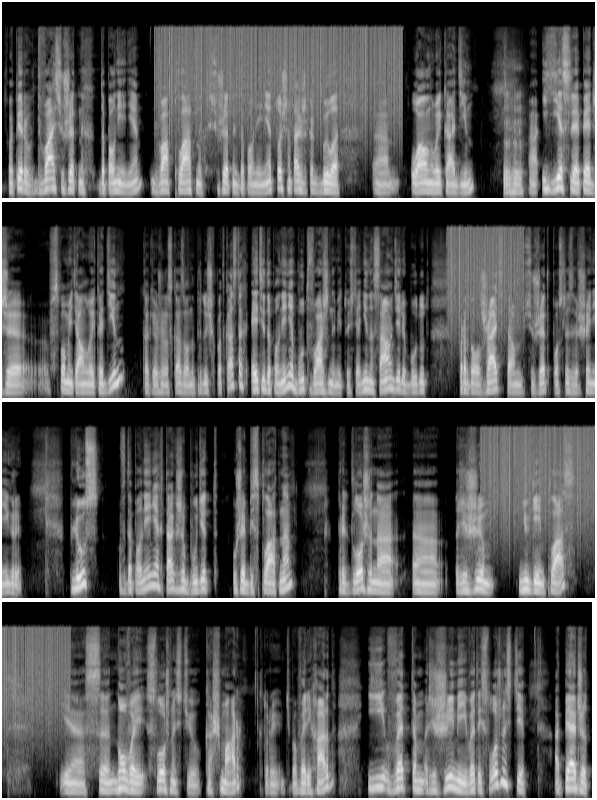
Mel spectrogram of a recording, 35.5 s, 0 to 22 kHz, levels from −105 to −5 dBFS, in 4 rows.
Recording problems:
crackling; noticeable; from 2.5 to 6 s, from 16 to 17 s and from 25 to 28 s; 10 dB below the speech

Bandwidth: 13.5 kHz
